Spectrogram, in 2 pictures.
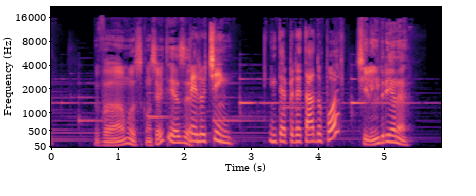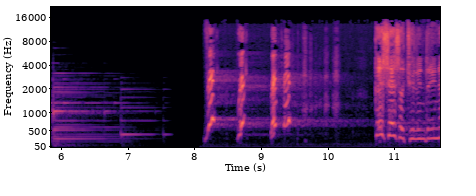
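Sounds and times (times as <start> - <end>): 
speech: 0.6 - 5.4, 10.9 - 11.6
small dog yapping high-pitched: 8.2 - 10.2.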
